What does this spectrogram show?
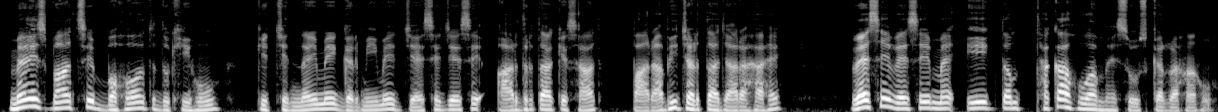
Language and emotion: Hindi, sad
